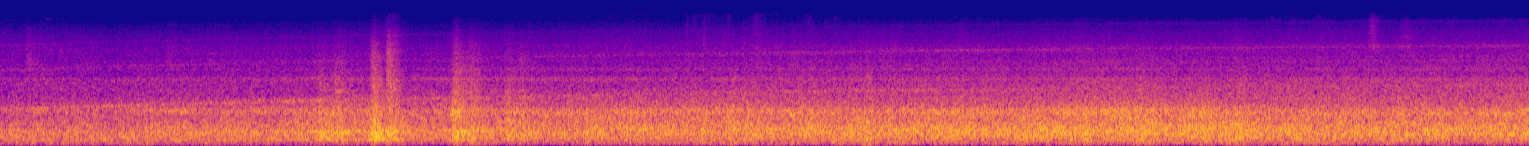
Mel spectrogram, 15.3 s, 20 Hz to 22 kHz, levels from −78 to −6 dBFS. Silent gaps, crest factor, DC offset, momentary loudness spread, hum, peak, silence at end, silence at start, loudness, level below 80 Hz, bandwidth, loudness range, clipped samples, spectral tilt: none; 18 dB; under 0.1%; 6 LU; none; 0 dBFS; 0 s; 0 s; -19 LUFS; -52 dBFS; 15 kHz; 2 LU; under 0.1%; -6 dB/octave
